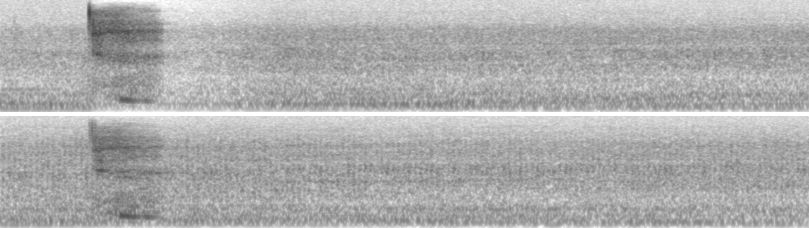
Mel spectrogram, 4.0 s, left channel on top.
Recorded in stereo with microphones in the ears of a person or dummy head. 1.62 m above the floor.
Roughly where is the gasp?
Left.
